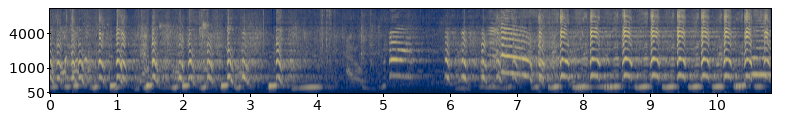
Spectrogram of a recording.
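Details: Siamang at a zoo giving loud, rapid, honking barks repeated nearly twice a second in a steady rhythm, broken midway by a brief pause and a few rising, swooping whoops before the pulsing barks resume.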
